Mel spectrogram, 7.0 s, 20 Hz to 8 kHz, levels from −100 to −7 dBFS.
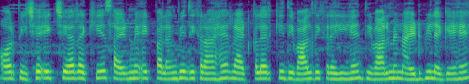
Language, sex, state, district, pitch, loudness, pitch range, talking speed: Hindi, female, Chhattisgarh, Balrampur, 220 Hz, -18 LUFS, 210-230 Hz, 240 wpm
